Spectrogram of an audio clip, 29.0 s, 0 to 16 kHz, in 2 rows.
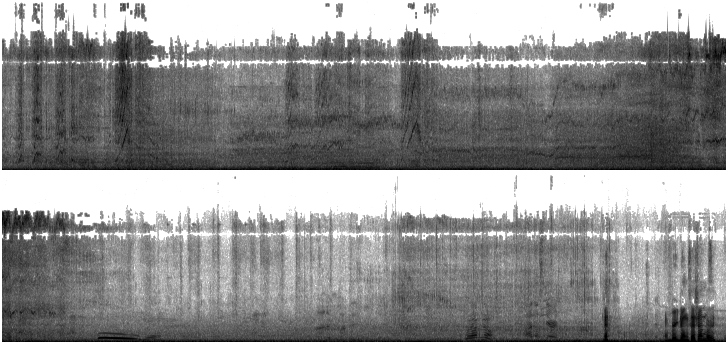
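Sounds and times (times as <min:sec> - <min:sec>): electric rc car motor whine: 0:00.0 - 0:16.4, 0:22.0 - 0:26.5.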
